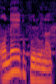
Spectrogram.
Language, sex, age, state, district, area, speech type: Odia, male, 45-60, Odisha, Kendrapara, urban, spontaneous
